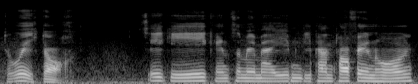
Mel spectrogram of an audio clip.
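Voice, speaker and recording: A man's voice: a little high, fairly even intonation, normal speed, a little hiss or hum, close to an everyday voice. Man as a sarcastic, nagging animal sidekick. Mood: mocking. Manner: mocking, whiny imitation. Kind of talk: German audio drama parody acting.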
